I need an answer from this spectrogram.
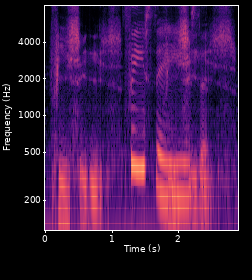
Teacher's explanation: You do want to stress on the first syllable.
